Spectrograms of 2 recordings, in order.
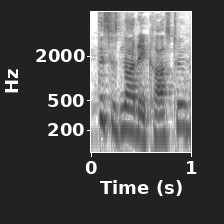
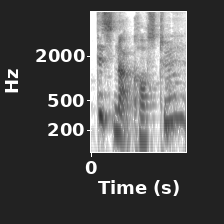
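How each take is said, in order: First: Said in the usual way. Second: "This is not costume." in a higher, mock Russian accent. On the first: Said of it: "He wouldn't say". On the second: Imitating the actor playing Vlad, in a mock Russian accent. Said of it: "He'd go".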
